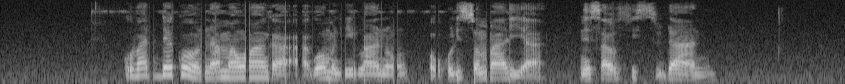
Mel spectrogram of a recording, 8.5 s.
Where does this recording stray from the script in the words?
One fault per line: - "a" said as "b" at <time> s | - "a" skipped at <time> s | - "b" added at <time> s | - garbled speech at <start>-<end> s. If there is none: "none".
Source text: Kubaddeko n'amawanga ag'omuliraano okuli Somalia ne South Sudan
none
